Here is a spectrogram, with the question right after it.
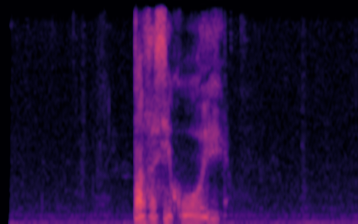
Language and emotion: Russian, angry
